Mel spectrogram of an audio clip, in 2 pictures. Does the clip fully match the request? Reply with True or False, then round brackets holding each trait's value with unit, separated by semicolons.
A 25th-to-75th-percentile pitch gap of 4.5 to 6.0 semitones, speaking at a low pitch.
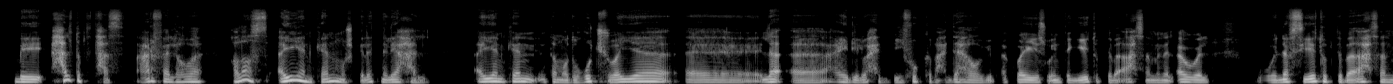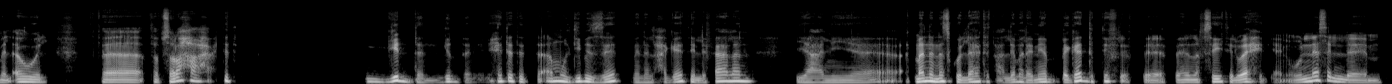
True (4.8 semitones; 115 Hz)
